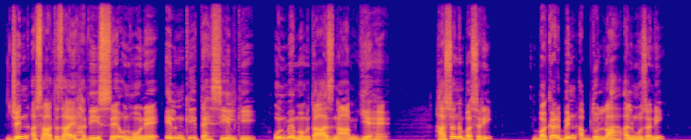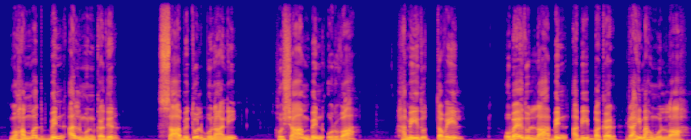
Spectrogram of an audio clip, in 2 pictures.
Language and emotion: Urdu, neutral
